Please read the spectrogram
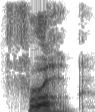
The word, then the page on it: frog: British English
